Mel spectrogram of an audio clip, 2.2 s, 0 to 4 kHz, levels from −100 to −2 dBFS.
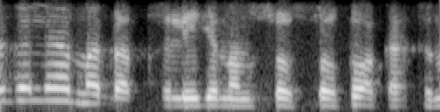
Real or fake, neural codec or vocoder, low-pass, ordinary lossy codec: real; none; 3.6 kHz; Opus, 24 kbps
